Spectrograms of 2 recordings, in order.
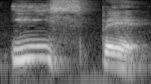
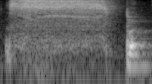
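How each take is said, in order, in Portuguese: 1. Uma vogal extra entra antes do s. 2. O s começa direto, sem vogal antes. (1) "Quer falar um I antes do S. Já começa errado aí" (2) "esse é o som do S P, não é isp"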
